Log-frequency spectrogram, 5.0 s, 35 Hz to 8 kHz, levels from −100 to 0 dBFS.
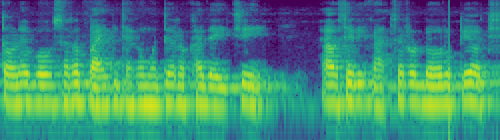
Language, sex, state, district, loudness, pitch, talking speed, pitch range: Odia, male, Odisha, Malkangiri, -14 LUFS, 145 Hz, 170 wpm, 140-155 Hz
